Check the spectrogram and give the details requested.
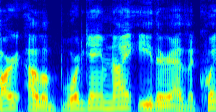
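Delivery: plain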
